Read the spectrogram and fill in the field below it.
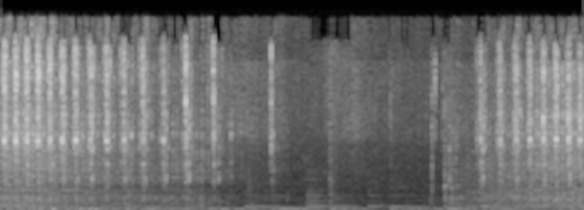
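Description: A sewing machine stitches the bottom ruffle onto a redone flannel shirt, running steadily close up with a continuous whirring drone that eases briefly midway before resuming at full speed.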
